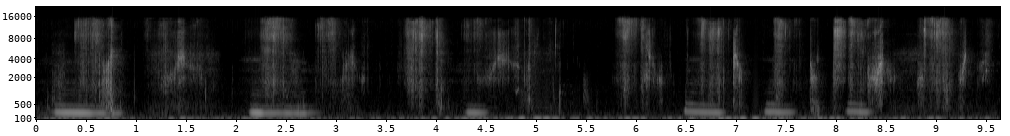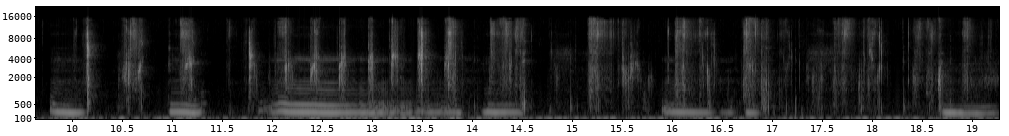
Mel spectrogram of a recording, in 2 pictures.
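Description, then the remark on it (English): Wet chewing and slurping on a steak, a steady stream of crunchy bites and smacking mouth sounds, with soft voiced murmurs mixed in throughout. “You like the feeling of soft, glassy lips slurping on this steak?”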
